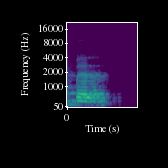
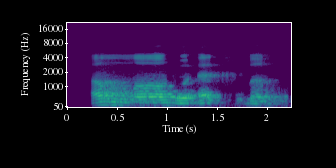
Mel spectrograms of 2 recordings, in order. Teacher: Naik pangkal lidah. Nampak dari rahang kita naik. Nah, jadi bukan anhar. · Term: ditebalkan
